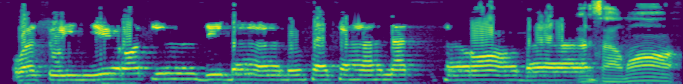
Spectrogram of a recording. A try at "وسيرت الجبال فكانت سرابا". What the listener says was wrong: Jangan masuk hidung, Mbak. Saraba.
